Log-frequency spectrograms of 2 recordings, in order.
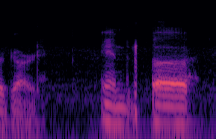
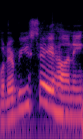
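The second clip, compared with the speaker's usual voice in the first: cheeky, saucy, sassy, pitched up and raised; 6 semitones higher, 5 dB louder than usual. Voicing a character who hooks another's arm and replies: sassy. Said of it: "Ooh, sassy".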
